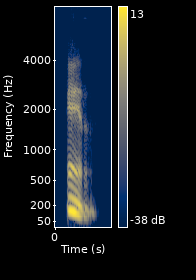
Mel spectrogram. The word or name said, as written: r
